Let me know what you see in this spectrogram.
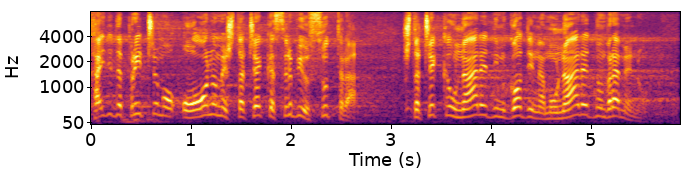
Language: Serbian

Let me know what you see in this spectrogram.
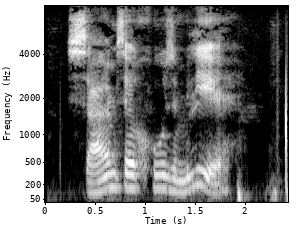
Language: Kabyle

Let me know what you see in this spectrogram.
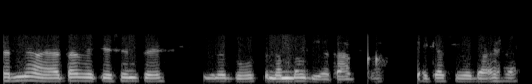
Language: Urdu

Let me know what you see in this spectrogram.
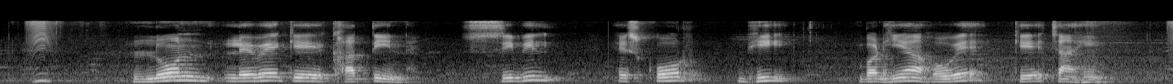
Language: Bhojpuri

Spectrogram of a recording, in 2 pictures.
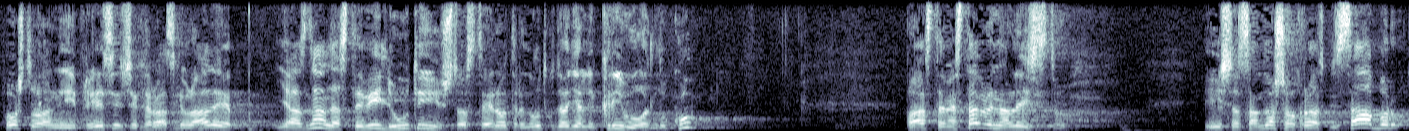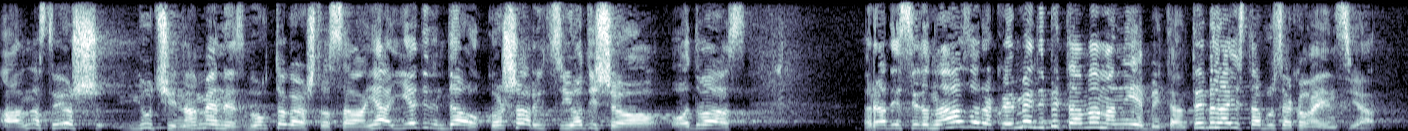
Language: Croatian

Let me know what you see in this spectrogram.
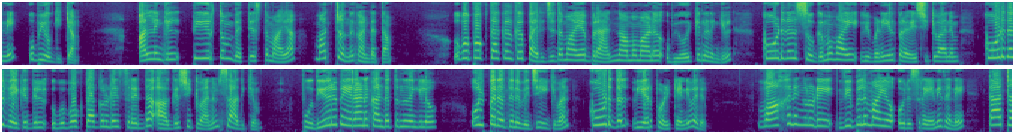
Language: Malayalam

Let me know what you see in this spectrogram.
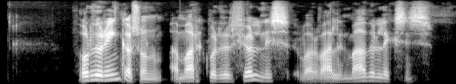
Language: Icelandic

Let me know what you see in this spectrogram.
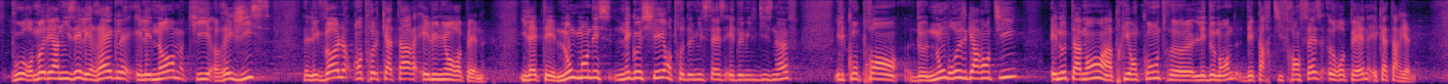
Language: French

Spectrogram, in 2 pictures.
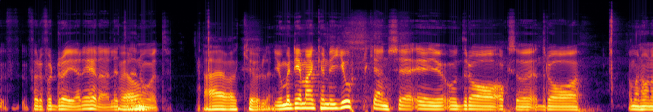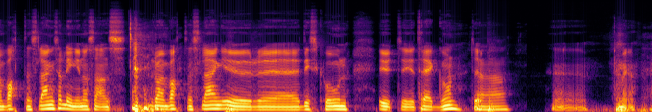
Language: Swedish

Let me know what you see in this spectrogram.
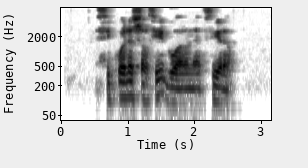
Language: Kabyle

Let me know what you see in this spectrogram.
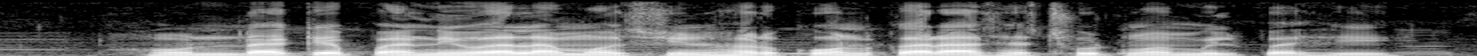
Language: Chhattisgarhi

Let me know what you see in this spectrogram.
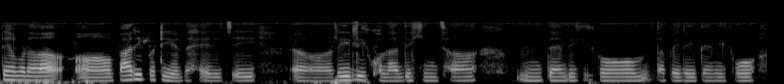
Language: Nepali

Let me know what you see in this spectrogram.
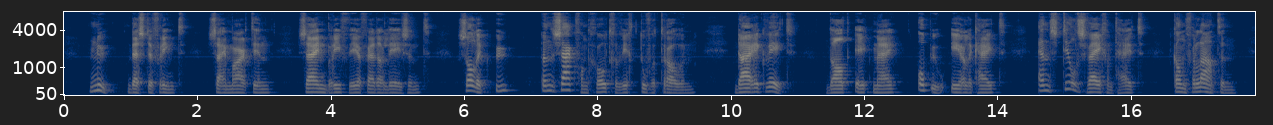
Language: Dutch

